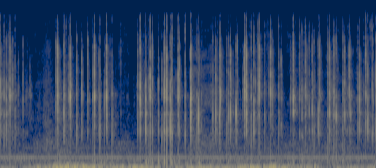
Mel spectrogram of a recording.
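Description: Fingertips rapidly press the colored face buttons of a hand-sized, hollow black plastic Xbox controller held close to the mic. The result is a fast, dense stream of sharp, bright plastic clicks and taps with almost no ring, over a steady low hum.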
